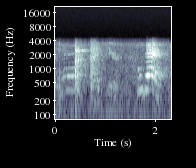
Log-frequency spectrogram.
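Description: Kitchenware clinking a couple of times, with short bursts of voices; a loud voice near the end.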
